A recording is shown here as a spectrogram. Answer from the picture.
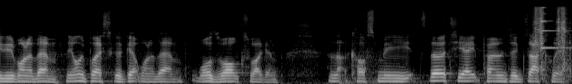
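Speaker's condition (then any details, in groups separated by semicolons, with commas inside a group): No condition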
